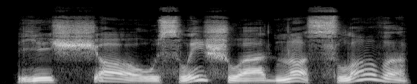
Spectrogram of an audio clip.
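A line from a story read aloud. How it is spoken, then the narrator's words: Very menacing voice. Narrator (Russian): сказала Мэри Поппинс таким особенно грозным голосом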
